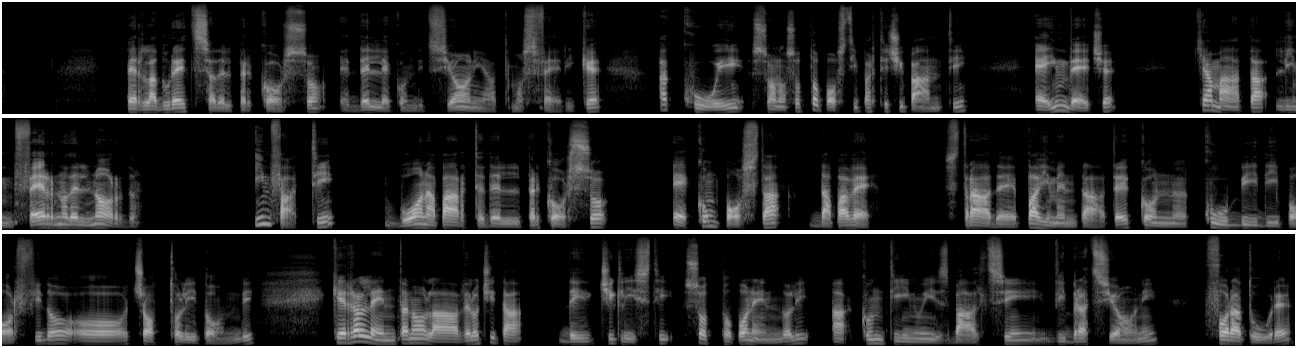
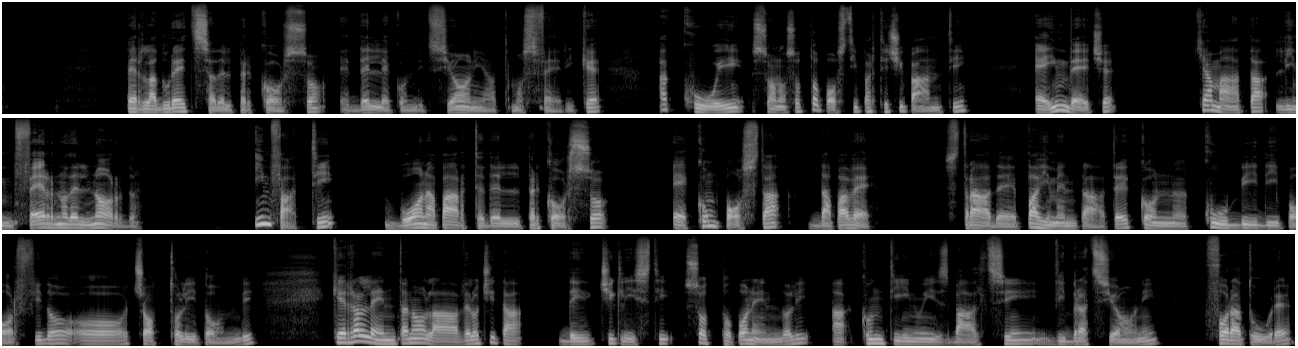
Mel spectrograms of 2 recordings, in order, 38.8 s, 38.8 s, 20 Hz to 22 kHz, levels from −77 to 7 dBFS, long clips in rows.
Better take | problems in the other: second | thin; somewhat; fading below 500 Hz

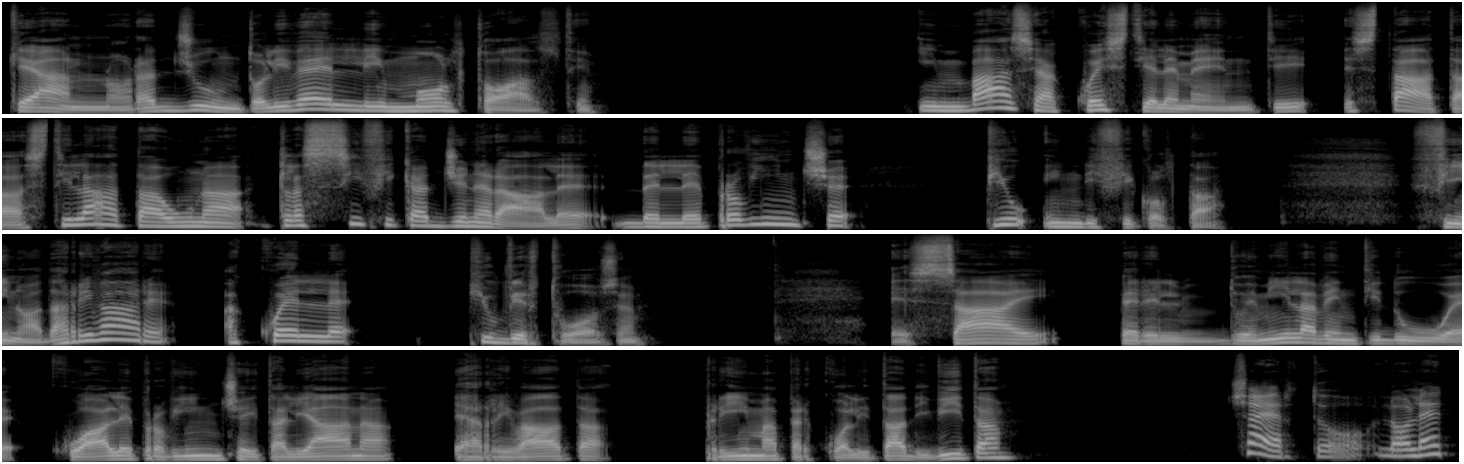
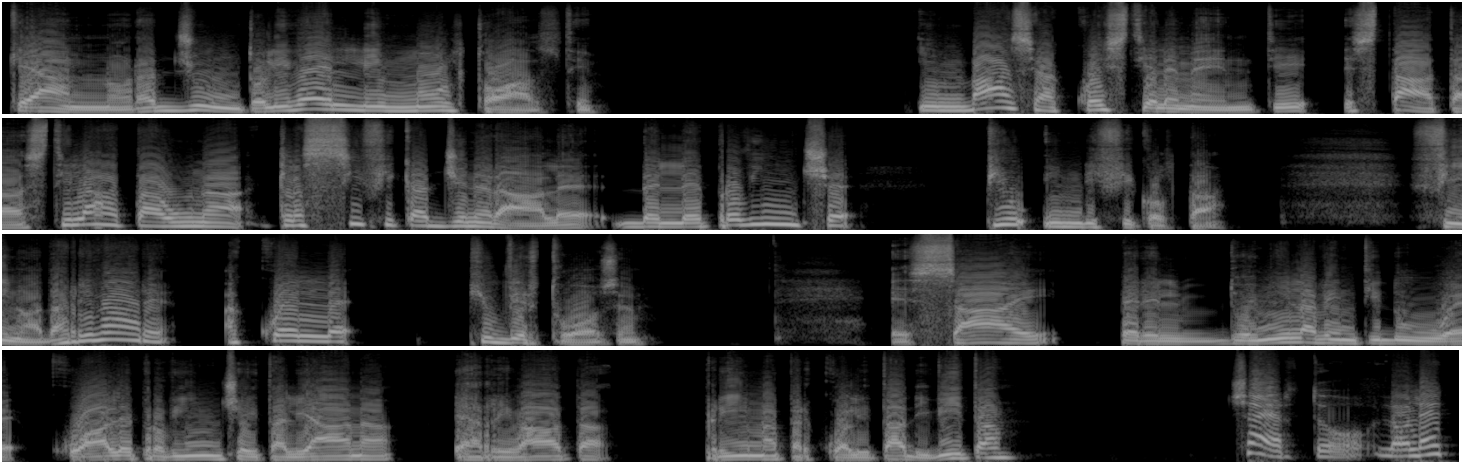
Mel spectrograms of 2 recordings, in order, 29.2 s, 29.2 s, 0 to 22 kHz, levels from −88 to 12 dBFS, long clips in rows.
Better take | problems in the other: first | distortion; heavy; 14% of the sound clipped

